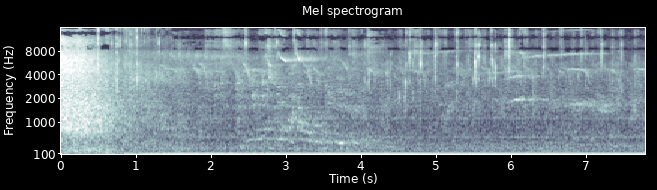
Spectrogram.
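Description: A young talapoin monkey eating soft persimmon, with faint wet chewing clicks and a few faint high squeaky chirps, over a steady low electrical hum that starts about a second in, after a short rush of noise.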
